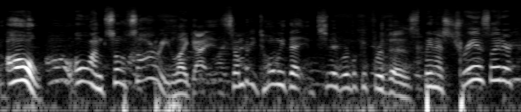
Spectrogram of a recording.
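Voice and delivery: hammed-up apologetic agent; mock flustered lady. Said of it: "And she's like".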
